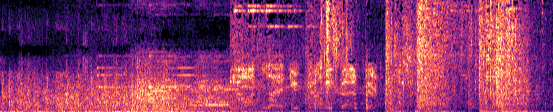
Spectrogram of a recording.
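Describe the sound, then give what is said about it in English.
High explosive grenades blast during a video game fight against attacking robots: a dense, noisy roar runs throughout, broken by a few sharp bursts in the second half. “Let's go high explosive grenades.”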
